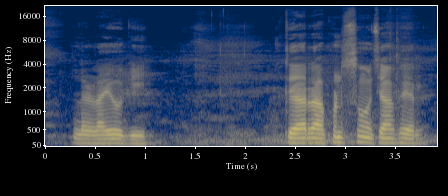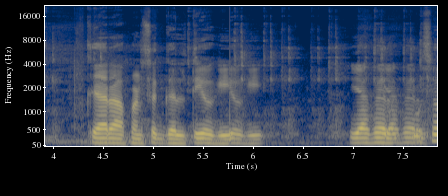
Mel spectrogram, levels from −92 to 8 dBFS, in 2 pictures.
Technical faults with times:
5.76-7.85 doubled audio track

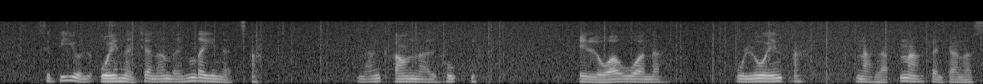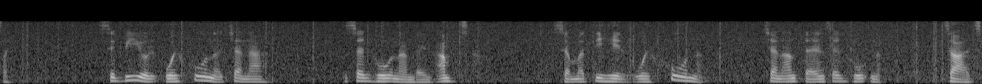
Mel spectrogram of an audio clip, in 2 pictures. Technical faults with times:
none

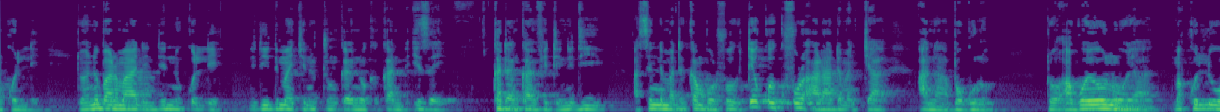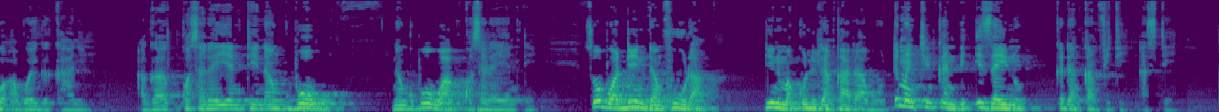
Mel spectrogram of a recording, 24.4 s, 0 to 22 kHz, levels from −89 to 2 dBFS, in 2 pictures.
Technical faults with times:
none

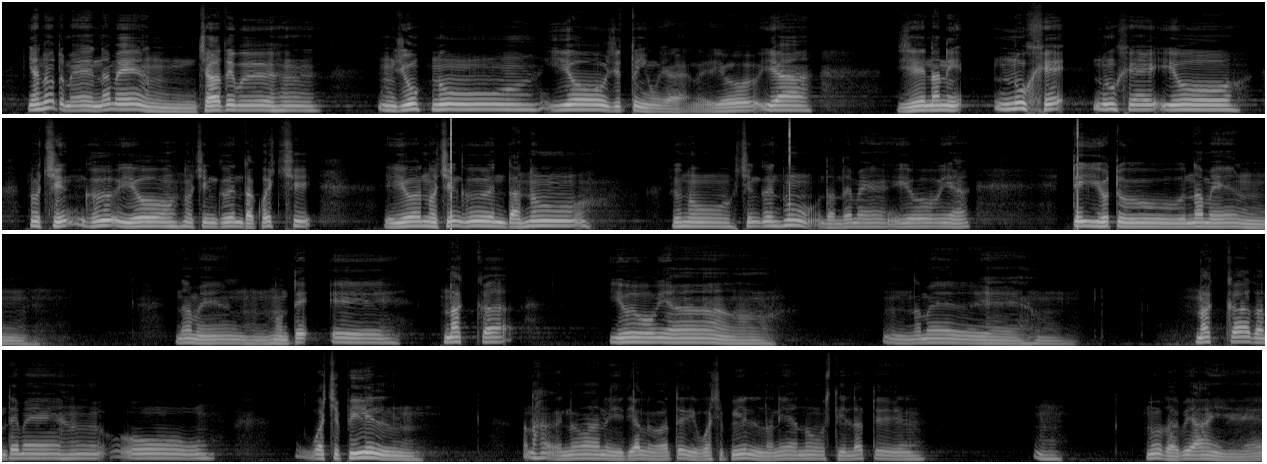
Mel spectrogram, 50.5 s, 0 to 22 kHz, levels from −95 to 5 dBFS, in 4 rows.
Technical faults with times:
17.12 uninitialised buffer
20.50 uninitialised buffer
23.38 uninitialised buffer

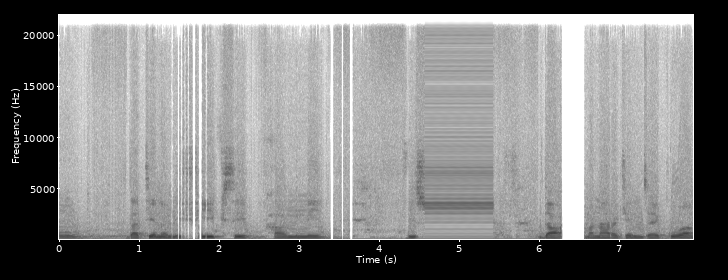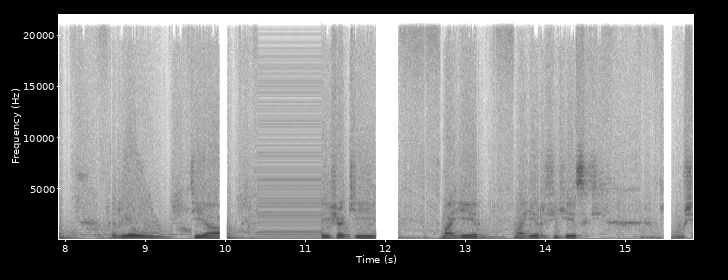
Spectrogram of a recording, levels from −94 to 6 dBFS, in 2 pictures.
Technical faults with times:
0.00-15.86 stuck bit
1.39-1.85 Bluetooth dropout
3.38-3.67 Bluetooth dropout
4.57-5.42 system hang loop
6.28-6.56 Bluetooth dropout
9.92-10.02 Bluetooth dropout
10.41-11.20 system hang loop
11.88-12.16 Bluetooth dropout
15.47-15.58 Bluetooth dropout

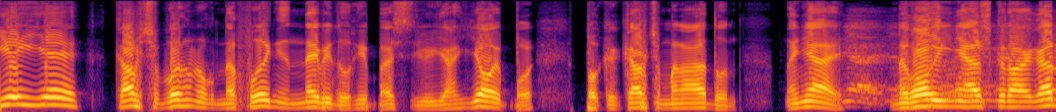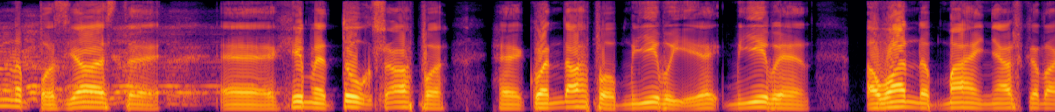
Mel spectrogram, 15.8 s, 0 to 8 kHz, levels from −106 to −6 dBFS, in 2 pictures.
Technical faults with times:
5.95-10.25 feedback echo between two devices

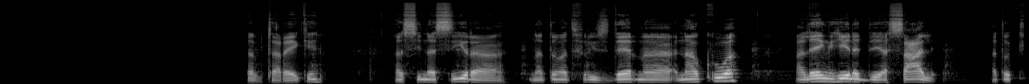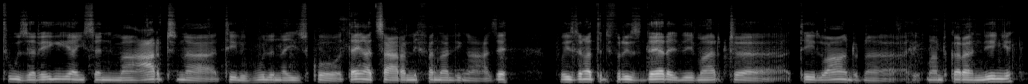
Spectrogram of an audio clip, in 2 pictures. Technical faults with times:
0.00-2.48 audio dropout to silence

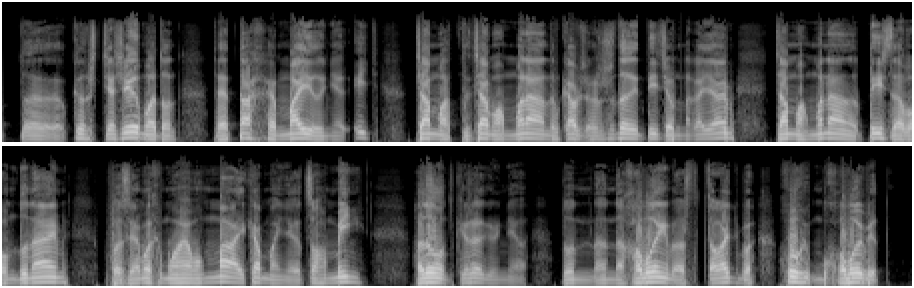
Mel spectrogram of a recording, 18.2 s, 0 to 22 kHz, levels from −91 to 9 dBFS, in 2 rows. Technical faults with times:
3.25-3.88 one channel drops out
6.78-7.22 one channel drops out
13.48-14.44 one channel drops out

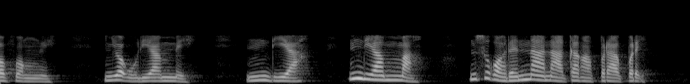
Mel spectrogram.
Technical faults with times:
none

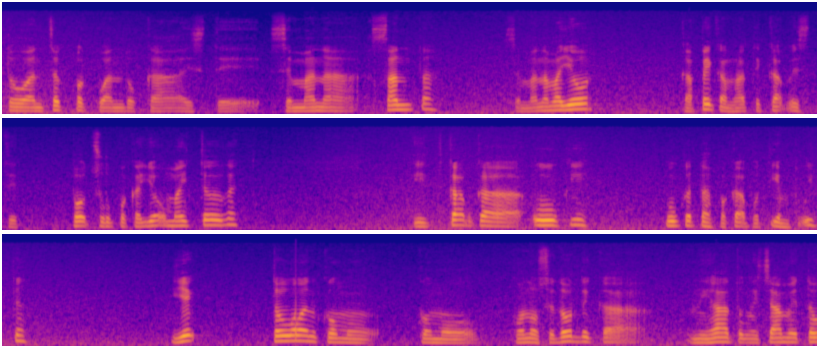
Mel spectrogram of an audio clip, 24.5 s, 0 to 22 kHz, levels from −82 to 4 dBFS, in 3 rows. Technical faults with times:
9.19-9.24 overlapping chunks
19.24-19.29 overlapping chunks

